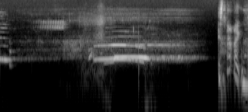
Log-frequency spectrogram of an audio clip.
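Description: A long, mournful Common Loon wail holds one pitch for about four seconds, lifts briefly, then fades; people start talking right after.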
